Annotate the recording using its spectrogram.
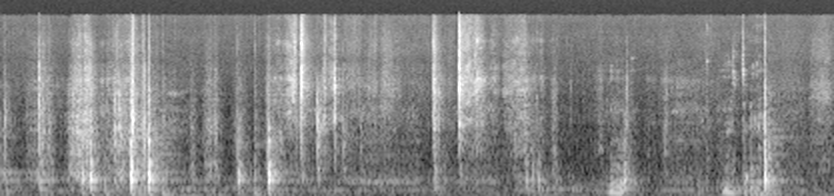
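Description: Plastic food dehydrator trays being handled and stacked: a string of light knocks and scrapes of plastic on plastic, busiest in the first five seconds, with a couple more near the end.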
